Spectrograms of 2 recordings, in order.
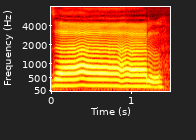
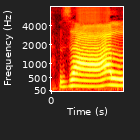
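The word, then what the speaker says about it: ذال: জাল উচ্চারণ কেমন হবে? জাল জিহ্বার আগা থেকে নরমভাবে আদায় হবে, নইলে জিম যা অক্ষর আদায় হয়ে পড়া হারাম হয়ে যাবে। খারাপ আঁকা চিহ্নের এই জায়গায় সাবধান হও। জিম যা অক্ষর জিম যা অথবা জ অক্ষর আদায় হয়ে যেতে পারে।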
